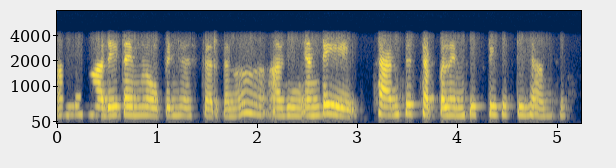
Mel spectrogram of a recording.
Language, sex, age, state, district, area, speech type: Telugu, female, 18-30, Telangana, Warangal, rural, conversation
